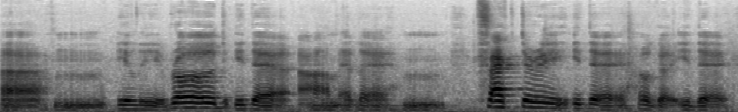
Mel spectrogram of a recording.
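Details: Broca's aphasia imitated by a lecturer portraying a trilingual Kannada-English-Hindi speaker telling a picture story; effortful speech with English nouns mixed into Kannada and repetitions.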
